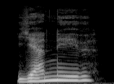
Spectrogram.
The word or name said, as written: jernnæve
